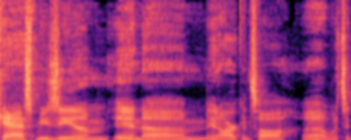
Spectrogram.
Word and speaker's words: Arkansas: don't pronounce it Aransas because it's literally spelled like AR and then Kansas but we for some reason say Arkansas AR Kansas um question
